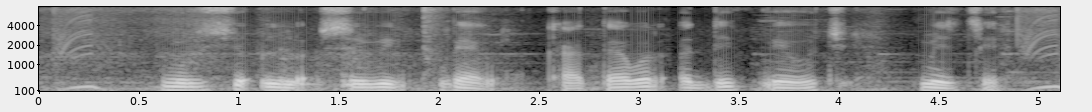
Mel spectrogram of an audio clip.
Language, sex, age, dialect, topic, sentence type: Marathi, male, 18-24, Varhadi, banking, statement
